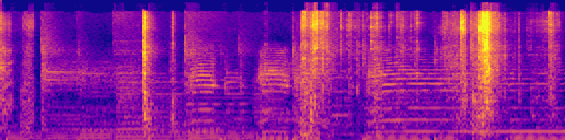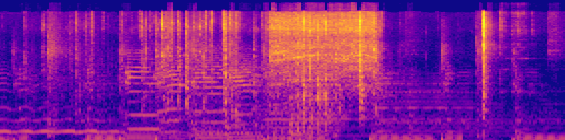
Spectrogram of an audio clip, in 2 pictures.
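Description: A ratchet working screws out of an old residential electric panel, rapid clicking pawl bursts repeating close and fairly loud, with a voice talking intermittently underneath.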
